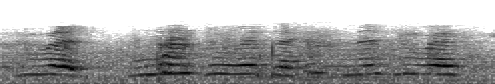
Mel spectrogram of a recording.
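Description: Young children's high-pitched voices chattering and calling out in short bursts while playing.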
